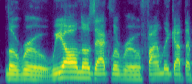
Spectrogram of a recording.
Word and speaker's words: L'Heureux: We all know Zach LaRue. Finally got that pronunciation down for y'all.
